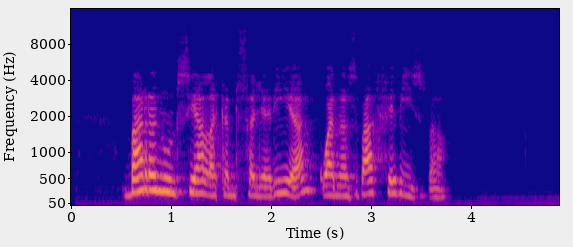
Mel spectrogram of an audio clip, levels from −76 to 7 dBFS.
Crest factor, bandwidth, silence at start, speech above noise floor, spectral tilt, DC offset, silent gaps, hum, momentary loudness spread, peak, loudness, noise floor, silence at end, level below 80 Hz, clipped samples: 20 dB; 9.4 kHz; 0.55 s; 41 dB; -7.5 dB/octave; under 0.1%; none; none; 18 LU; -4 dBFS; -23 LUFS; -64 dBFS; 1.15 s; -64 dBFS; under 0.1%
